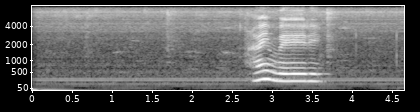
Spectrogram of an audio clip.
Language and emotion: Russian, neutral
